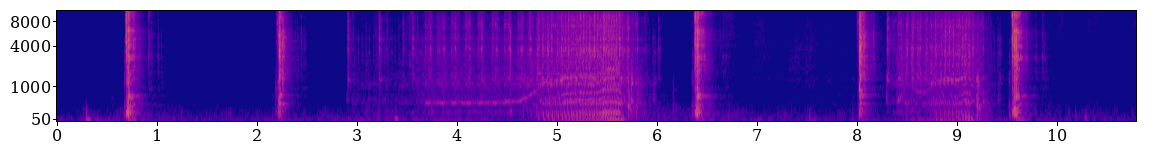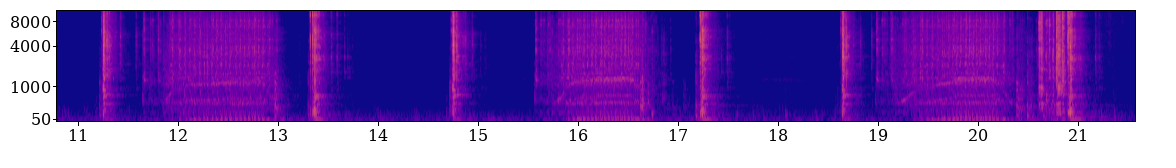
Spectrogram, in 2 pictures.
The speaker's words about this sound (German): Wir beginnen mit der klassischen Doppelsteppstichnähmaschine. Sie kann vor- und zurücknähen. Klingt absolut unspektakulär, aber wenn man genau darüber nachdenkt, benötigt man für die meisten Nähte halt auch nur eine Nähmaschine, die genau das kann.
